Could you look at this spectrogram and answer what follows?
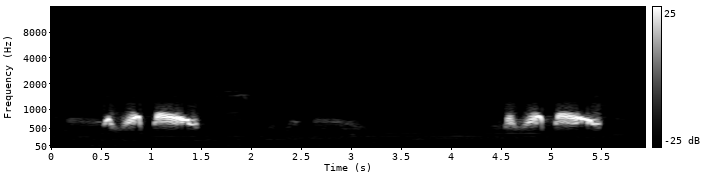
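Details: Cooing spotted dove used to entice other doves: a loud stuttering coo phrase ending in a drawn-out hoot, soft low notes in between, then the same phrase repeated about four seconds later.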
